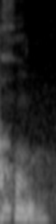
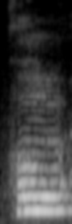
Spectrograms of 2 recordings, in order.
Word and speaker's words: Hum: And while we do it, we're going to say the syllables Om Ah Hum. And Hum. Hum or H-U-N-G or H-U-M.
